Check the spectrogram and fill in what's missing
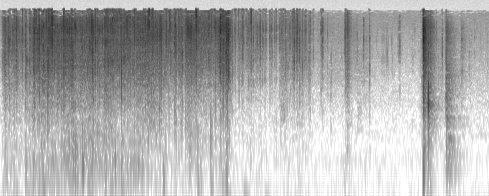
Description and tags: Plastic bag crumple and pop
cloth, crumple, paper, plastic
